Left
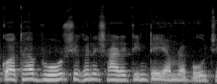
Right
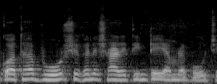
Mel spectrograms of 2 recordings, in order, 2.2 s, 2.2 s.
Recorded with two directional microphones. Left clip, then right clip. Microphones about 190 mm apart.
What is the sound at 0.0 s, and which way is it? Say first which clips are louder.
Speech: left 5 dB; 15° left (ahead or behind).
